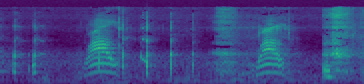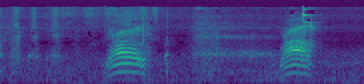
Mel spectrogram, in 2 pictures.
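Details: Kokoa, a Bengal cat, yells excitedly in her new chair indoors: four loud, arching meows with a rising-then-falling pitch, spaced about two seconds apart, with a few soft clicks and brief voice sounds between them.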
